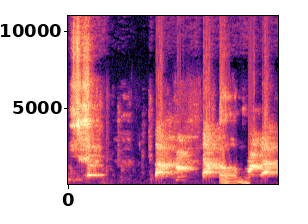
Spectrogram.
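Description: Titan and Grizz, two dogs, bark loudly and close in repeated bursts, with a whining, yelping cry mixed in near the end and a few quiet gaps between volleys.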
